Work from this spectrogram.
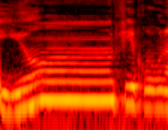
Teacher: یا کے پر پیش ہے، پیش کے لیے ہونٹ گول کریں گے لازمی. جہاں جہاں پیش ہوتی ہے ہونٹ گول کریں گے.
